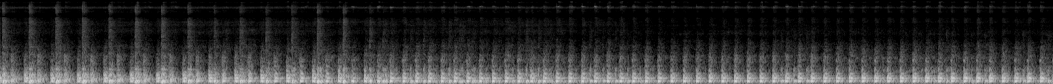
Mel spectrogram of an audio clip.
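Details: LG washing machine during spin: heavy droning with fast, very even thumping at nearly four beats per second, a loud rhythmic knock that is getting worse.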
